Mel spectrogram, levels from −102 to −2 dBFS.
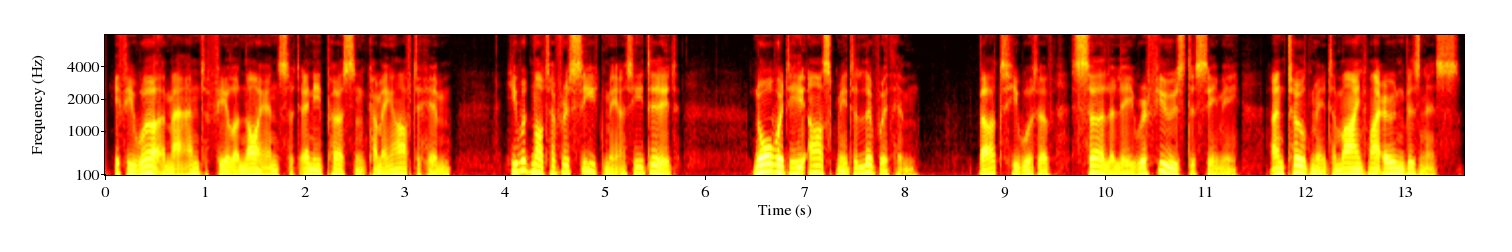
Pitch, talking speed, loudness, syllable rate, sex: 105 Hz, 215 wpm, -21 LUFS, 5.8 syllables/s, male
